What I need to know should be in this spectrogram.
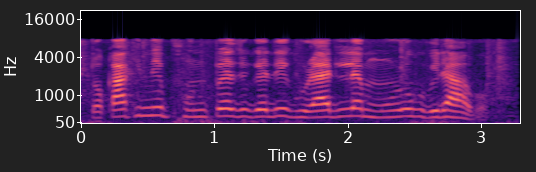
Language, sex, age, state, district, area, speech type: Assamese, female, 60+, Assam, Lakhimpur, rural, spontaneous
